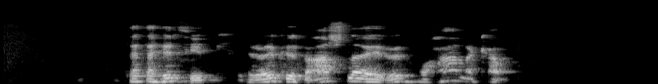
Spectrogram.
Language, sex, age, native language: Icelandic, male, 70-79, Icelandic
